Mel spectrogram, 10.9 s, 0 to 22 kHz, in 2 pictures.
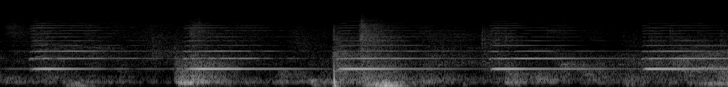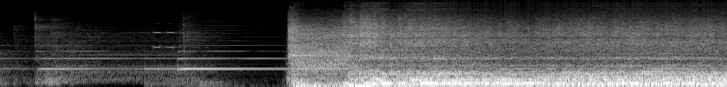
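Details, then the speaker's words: Kenne Bell 2.1L supercharged Foxbody 5.0 Mustang V8 after fixing crossed spark plug wires: several short starter bursts, then it fires and holds a loud steady run, blower spinning without clanging; normal running, faint squeal noted. "Well, that's better. Bad, folks. Blower seems to be spinning and not clanging and banging, so that makes me happy."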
